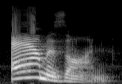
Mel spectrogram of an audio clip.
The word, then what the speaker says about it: Amazon: family understand perhaps practice the first a in Amazon and the first day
